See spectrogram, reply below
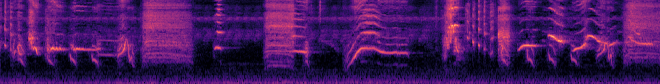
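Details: Oriental magpie-robin (kacer) song used as bait to prompt other birds to sing: loud, varied bursts of sharp whistled notes, rising and falling slurs and harsh buzzy squawks, delivered in quick phrases separated by brief pauses.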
